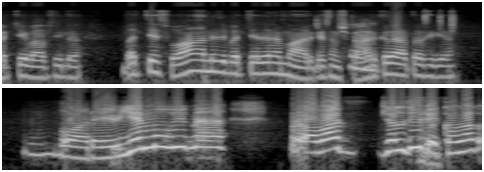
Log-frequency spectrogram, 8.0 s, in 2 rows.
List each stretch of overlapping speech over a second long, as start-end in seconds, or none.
none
